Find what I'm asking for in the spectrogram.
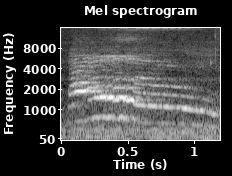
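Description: House cats meow for more chicken while raw cat food is being prepared, a single drawn-out, faint meow over a low background hum.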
